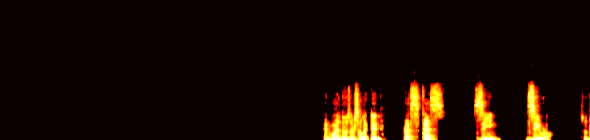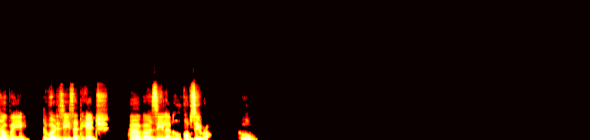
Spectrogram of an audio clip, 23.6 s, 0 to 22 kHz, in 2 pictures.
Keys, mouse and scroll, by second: 3.5 click, 6.0 click, 7.2 click, 8.3-9.8 middle drag, 10.6-11.3 scroll down 1, 12.1 s, 13.8 z, 15.2 KP_0, 16.8 Return, 17.6-18.2 scroll up 5, 18.9 shift+middle click, 19.6 middle click, 20.4 shift+middle click.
